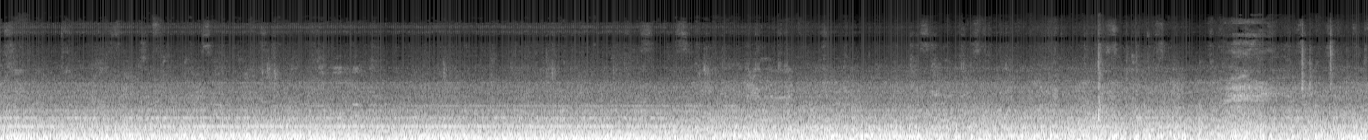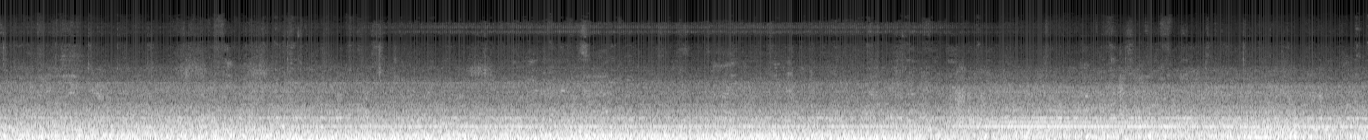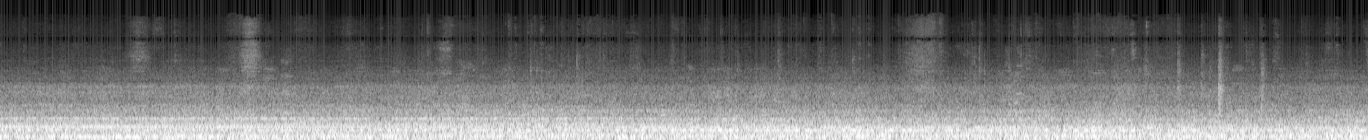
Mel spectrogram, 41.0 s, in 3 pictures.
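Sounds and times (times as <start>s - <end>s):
train motor hum: 0.0s - 41.0s
train wheels rumbling on track: 0.0s - 41.0s.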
